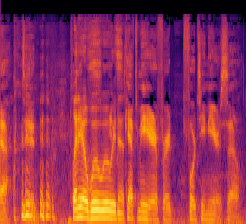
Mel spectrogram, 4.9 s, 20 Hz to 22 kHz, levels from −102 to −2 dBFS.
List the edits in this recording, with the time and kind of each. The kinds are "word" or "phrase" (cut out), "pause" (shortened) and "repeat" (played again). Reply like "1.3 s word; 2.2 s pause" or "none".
2.5 s word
